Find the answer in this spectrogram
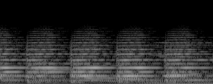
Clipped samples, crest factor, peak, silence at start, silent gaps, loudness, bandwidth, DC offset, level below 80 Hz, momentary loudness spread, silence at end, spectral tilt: under 0.1%; 16 dB; -16 dBFS; 0 s; none; -31 LUFS; 8.8 kHz; under 0.1%; -60 dBFS; 2 LU; 0 s; -6 dB/octave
